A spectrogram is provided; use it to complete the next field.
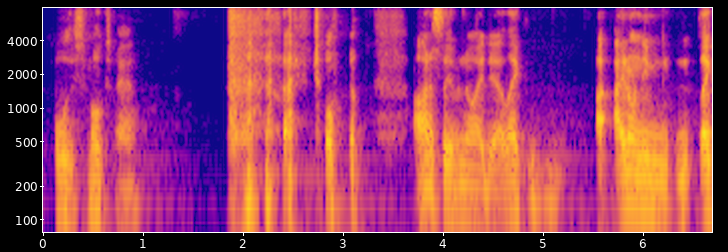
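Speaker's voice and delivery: words broken up by laughter. Asked where they see themselves in five years, laughing while talking. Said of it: "I'm laughing because".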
